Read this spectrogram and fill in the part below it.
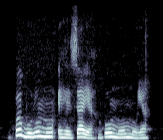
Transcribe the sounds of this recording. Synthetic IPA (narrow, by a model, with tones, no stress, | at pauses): o˦bu˨ɾu˦mʊ˦e˨ɦe˨za˦ja˨bʊ˦mʊ˨˦mʊ˨ja˦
